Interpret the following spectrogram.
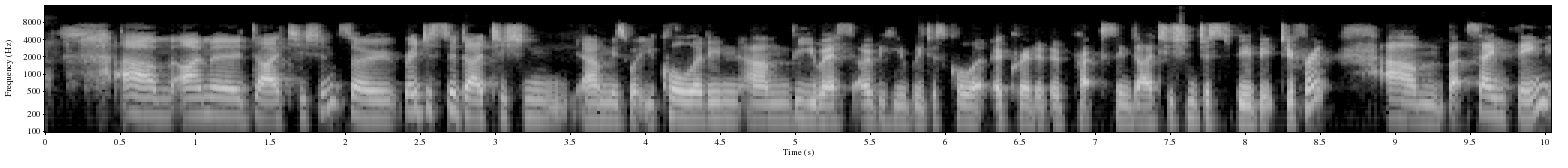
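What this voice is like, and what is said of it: Australian accent. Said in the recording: “as your listeners would have picked up by my accent already, I'm based in Australia.”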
